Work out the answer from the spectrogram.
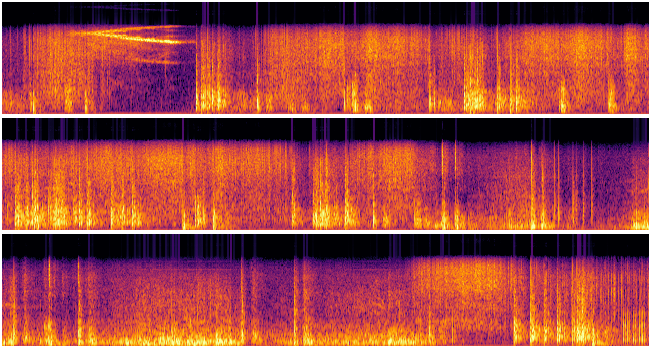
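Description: Fireworks display: aerial shells bursting one after another in dense, rapid bangs and crackles. A whistle glides in pitch about one to two seconds in.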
